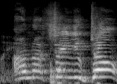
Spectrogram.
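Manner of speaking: very loud, shrill, high-pitched full-throated shout. In a family argument, answering the other person, yelling. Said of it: "Sorry for yelling".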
